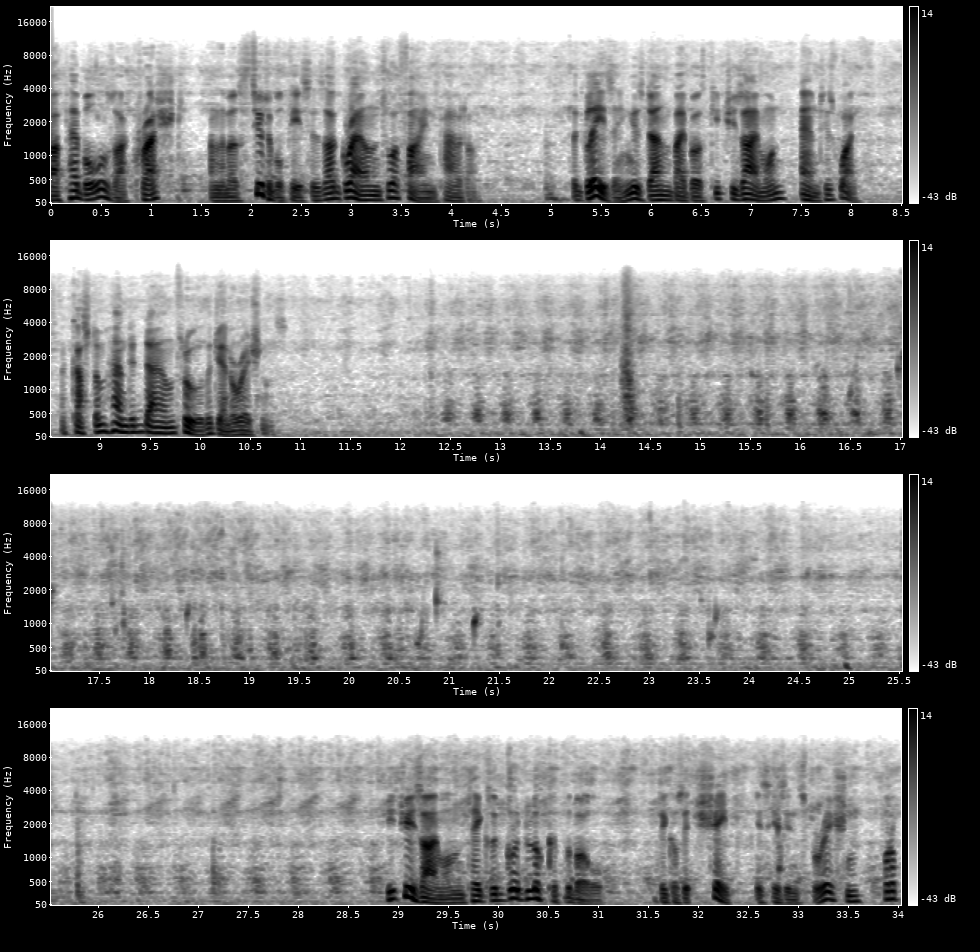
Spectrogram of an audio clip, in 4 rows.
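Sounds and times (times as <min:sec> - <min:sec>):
brush strokes of wet glaze: 0:00.0 - 0:34.0.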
